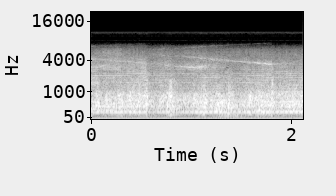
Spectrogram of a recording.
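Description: New Year's fireworks and firecrackers banging and crackling in quick succession, over the steady low note of ships' horns sounding from the harbour.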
